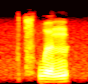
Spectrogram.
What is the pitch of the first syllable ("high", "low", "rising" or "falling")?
rising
